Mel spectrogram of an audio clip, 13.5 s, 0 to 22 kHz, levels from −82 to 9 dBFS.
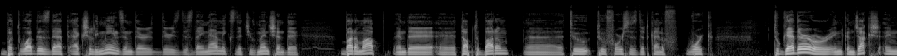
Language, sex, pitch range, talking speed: Hebrew, male, 105-130 Hz, 165 wpm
